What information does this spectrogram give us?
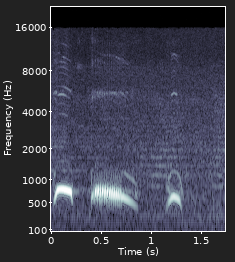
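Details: Spotted dove cooing in the Thổ Đồng style, meant to prompt young doves to start calling. A short flat hoot, then a longer hoot that slides downward, then a soft closing note.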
